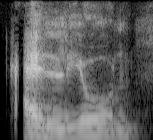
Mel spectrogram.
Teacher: you can hear it as an epiglottal trill, which is a realization one often hears, for example, in Arabic from, say, Iraq today.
